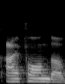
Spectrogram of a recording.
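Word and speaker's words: iPhonedo: It's like avocado. It's iPhondo, but I got used to hearing, you know, I don't hear it differently anymore. So it's like iPhondo.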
